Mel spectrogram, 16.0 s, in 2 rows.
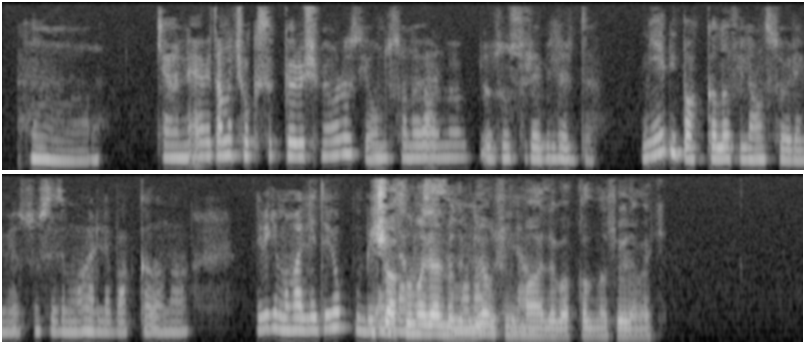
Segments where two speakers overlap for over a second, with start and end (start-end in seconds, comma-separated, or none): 11.7-13.4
